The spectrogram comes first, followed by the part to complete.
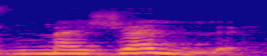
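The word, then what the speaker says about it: مجلة: Next one is majalle. Majalle. Majalle. Majalle means a magazine, and we have the L sound and then the T marboota, the circle T at the end.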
